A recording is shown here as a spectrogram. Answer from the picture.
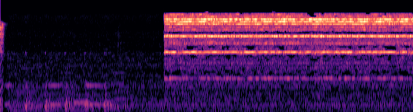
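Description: Merkur Fruitinator Plus slot machine sounding an electronic ringing, like a telephone bell, that starts about one and a half seconds in and holds steady for nearly three seconds as a line of five bells lands for a win. Faint machine music plays before it.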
